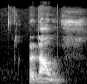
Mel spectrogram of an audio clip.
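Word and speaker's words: pronounce: प्रोनाउंस प्र हल्का है। नाउंस भारी है।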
